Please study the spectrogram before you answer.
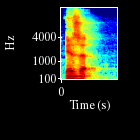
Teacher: place in the firstplace，这是一个固定表达，就是从一开始，那么人们之所以从一开始喜欢去参与那么里面的一些职场上的八卦的时候， first 的 t 不发音，但是 t 前面是一个辅音，所以它就不用气流阻塞，叫 firstplace。如果是元音，气流要阻塞一下再滑动到第二个单词 firstplace。 Is 跟 that 在口语化当中经常那个咬舌音是不用咬的，也就意味着 th 不发音，用前面的 z 跟后面的 a 形成个连音，变成 isit。那通常 a 又发成 a，因为它属于非实义词汇，有弱化现象，变成 isit。 that 的 t 去掉 is that they are afraidof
